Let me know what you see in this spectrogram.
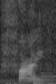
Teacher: produced with the upper teeth and the lower lip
